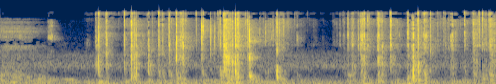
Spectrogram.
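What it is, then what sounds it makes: Dry bar soap being carved. A craft knife carves and scrapes crumbly flakes from a solid, dry white bar of soap. Quick, bright, crackling scrapes come in rapid clusters, with a brief quieter pause in the middle. The sound has almost no low end and stops dead after each stroke.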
